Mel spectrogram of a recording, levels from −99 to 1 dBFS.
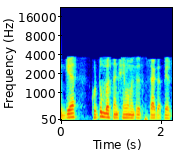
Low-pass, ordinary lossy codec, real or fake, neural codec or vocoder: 3.6 kHz; MP3, 24 kbps; fake; codec, 16 kHz, about 1 kbps, DyCAST, with the encoder's durations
